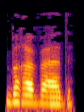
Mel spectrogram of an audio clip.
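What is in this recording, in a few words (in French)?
"bravade", French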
